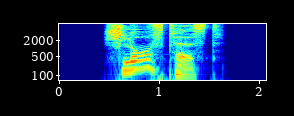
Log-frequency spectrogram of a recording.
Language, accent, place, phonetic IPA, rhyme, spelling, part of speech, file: German, Germany, Berlin, [ˈʃlʊʁftəst], -ʊʁftəst, schlurftest, verb, De-schlurftest.ogg
- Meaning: inflection of schlurfen: 1. second-person singular preterite 2. second-person singular subjunctive II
